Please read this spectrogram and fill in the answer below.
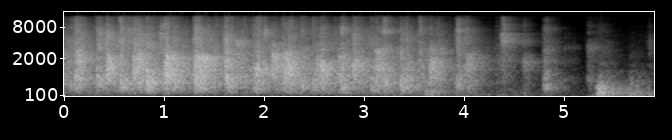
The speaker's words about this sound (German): Dann aber erstmal vielleicht einen Applaus für die beiden.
